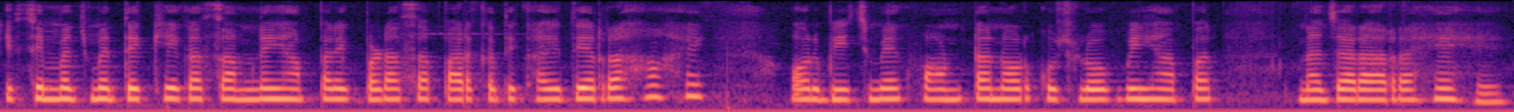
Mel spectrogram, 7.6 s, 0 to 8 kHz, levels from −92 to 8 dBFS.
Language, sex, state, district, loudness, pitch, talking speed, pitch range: Hindi, female, Rajasthan, Jaipur, -17 LUFS, 245 Hz, 240 wpm, 240-250 Hz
